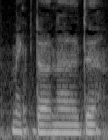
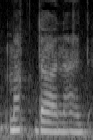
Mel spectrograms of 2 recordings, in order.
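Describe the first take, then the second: First: Extra e vowel sounds are added. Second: It is said without added vowel sounds.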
